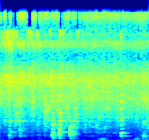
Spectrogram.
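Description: Onion, tomato, cashews and almonds fry in a pan for a palak paneer base, giving a steady close sizzle with soft scraping stirs and small crackles throughout.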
